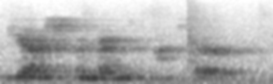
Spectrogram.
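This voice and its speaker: Male actor as servant, mid-pitched, patient, deferential, subdued, stage comedy reading, heavy room echo. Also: very slow, fairly bright tone, highs cut off. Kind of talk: theatrical comedy play reading. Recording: very echoey room, distant mic, faint noise.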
